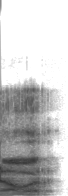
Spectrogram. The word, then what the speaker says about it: hour: Example an hour. Here h is silent a university.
